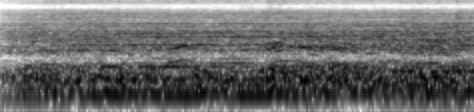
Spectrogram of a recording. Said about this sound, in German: Und da gab es nicht nur Jubel. So klang es. Also das ist die Musik, die wir dann irgendwie da eingespielt bekommen.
